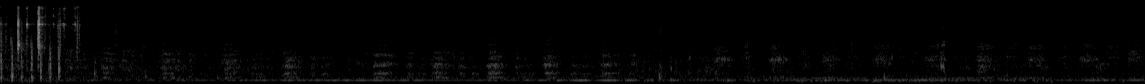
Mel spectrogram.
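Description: A large dog pants rhythmically close by.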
